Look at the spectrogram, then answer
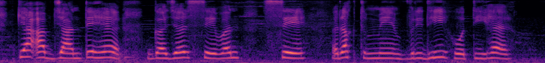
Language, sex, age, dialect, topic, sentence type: Hindi, female, 18-24, Marwari Dhudhari, agriculture, statement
